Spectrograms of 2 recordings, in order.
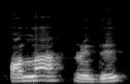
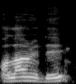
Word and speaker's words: Olarinde: Well, I will tell you the pronunciation of my name is Olarinde. So it's syllabic, as it is called, Olarinde.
